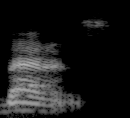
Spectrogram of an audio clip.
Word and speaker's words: Behrens: Northampton by Peter pet I guess we should pronounce his name he was German and not English Peter Barons this was built in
